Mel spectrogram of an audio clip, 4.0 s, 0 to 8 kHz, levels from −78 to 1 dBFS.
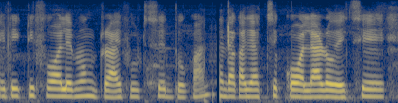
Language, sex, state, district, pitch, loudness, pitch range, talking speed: Bengali, female, West Bengal, North 24 Parganas, 200 Hz, -18 LUFS, 190-215 Hz, 180 wpm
